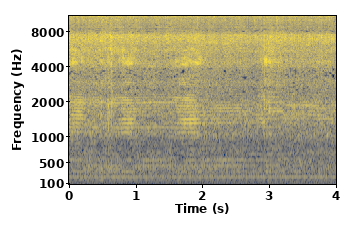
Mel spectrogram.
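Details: 1991 all-steel MTD 8hp chipper/shredder, a dump find with a Tecumseh HM80 cast-iron-sleeve engine, running after a new wheel and carb adjustment. Steady, throaty single-cylinder roar at full throttle, holding speed while chewing material; runs healthy and strong.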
